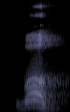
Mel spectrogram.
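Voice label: "boh", Malay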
